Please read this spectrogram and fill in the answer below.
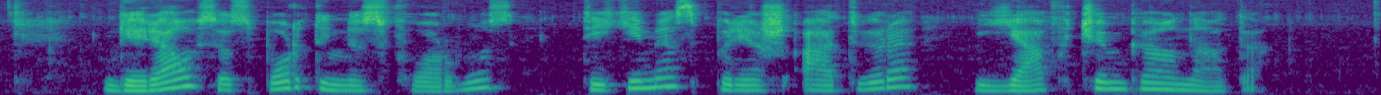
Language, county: Lithuanian, Vilnius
